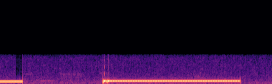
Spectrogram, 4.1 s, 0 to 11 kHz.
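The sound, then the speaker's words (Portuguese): Telephone line tones after dialing star two to transfer a call: a brief tone cuts off, then after a pause a steady, clear pitched tone holds for about two seconds before stopping abruptly. “Digita o asterisco 2. E depois. Transferência.”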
